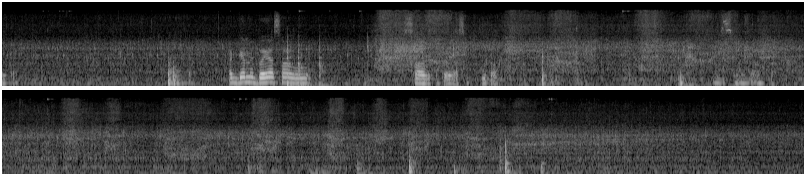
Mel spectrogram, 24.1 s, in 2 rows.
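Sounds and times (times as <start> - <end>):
curry sizzling in a pot: 0.0 - 24.0
wooden spoon scraping pot: 5.4 - 20.4.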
